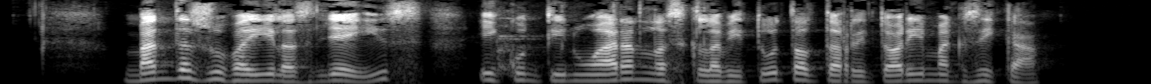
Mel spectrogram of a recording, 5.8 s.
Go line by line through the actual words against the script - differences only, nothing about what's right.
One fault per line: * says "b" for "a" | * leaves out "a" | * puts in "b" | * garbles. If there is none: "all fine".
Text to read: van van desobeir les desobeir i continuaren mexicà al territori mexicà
* leaves out "van"
* says "lleis" for "desobeir"
* says "l'esclavitud" for "mexicà"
